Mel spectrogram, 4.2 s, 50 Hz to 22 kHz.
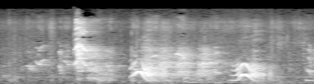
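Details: Australian Shepherd puppies, 18 days old, just starting to play: a sharp high yelp near one second, then two squeaky arched whimpers that rise and fall, about one and a half seconds apart, with a person talking softly nearby.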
